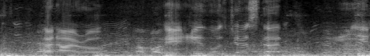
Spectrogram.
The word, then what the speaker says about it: Iroh: It was just that, you know, Eero is basically a little more foreign, because Iroh is a more American way of pronouncing, and it was just a preference to give that, you know, give that feel to the character.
